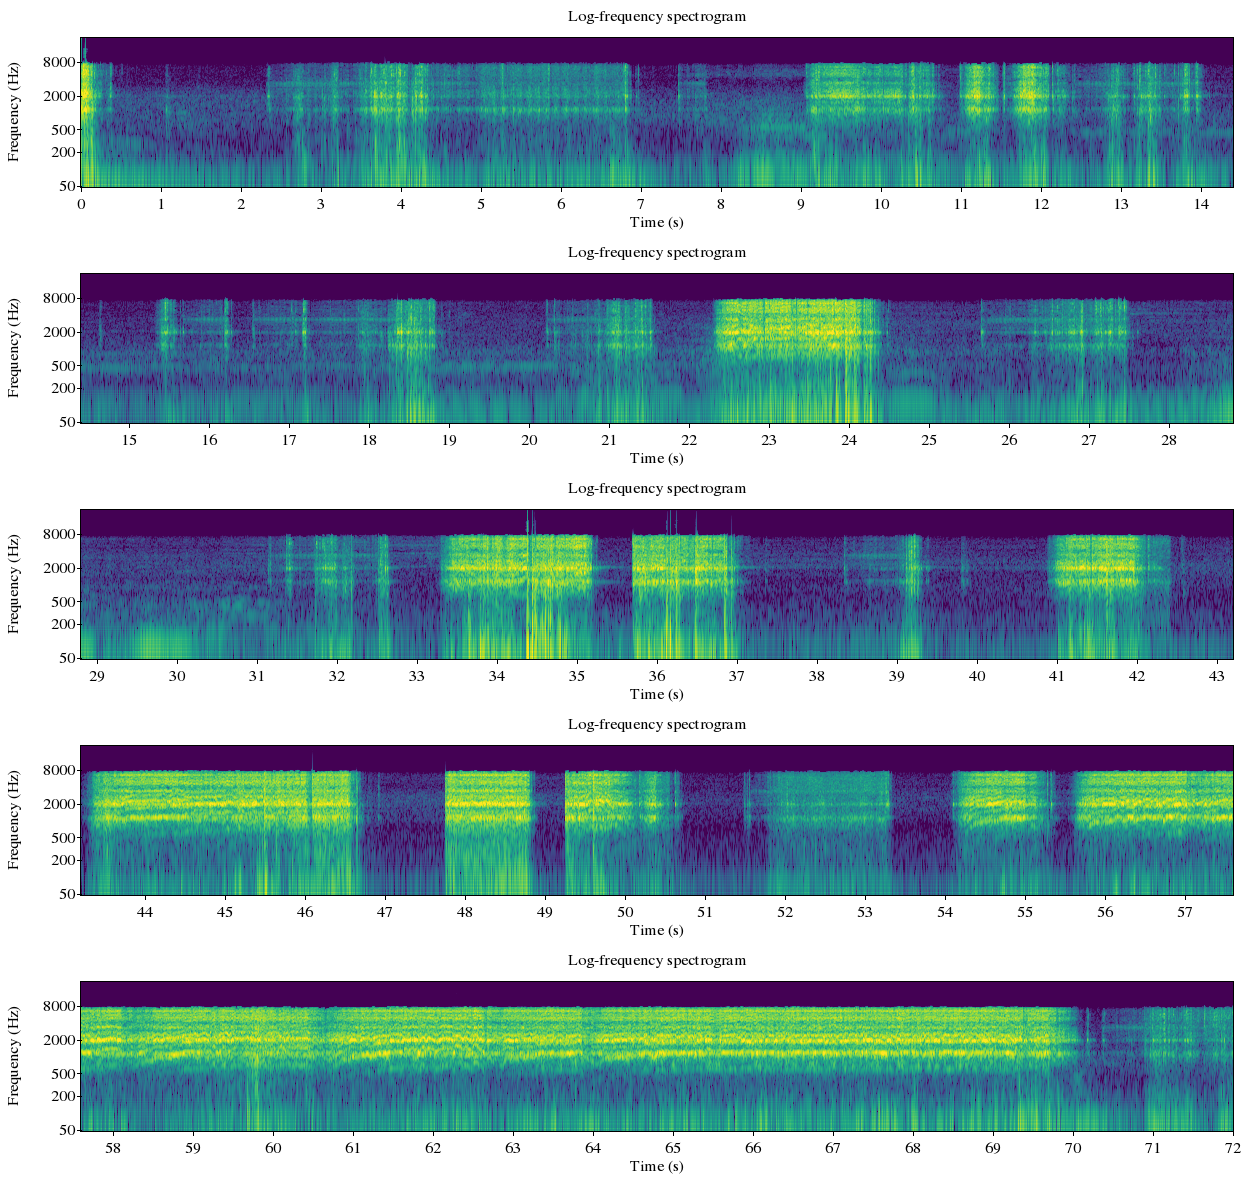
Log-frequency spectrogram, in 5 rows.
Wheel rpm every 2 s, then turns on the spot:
20, 10, 10, 0, 10, 30, 20, 0, 0, 10, 10, 160, 30, 10, 0, 0, 30, 130, 60, 0, 50, 50, 150, 60, 110, 20, 10, 70, 140, 140, 140, 140, 150, 160, 140, 10.
2-4 12-14 18-20 26-28 52-54 70-72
